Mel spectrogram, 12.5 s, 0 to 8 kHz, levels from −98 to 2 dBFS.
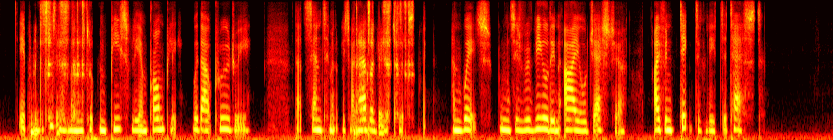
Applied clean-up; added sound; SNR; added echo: neural diffusion model UNIVERSE++.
